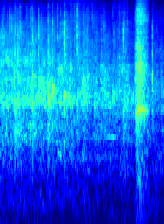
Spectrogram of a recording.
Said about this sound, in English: They clap because I catch with it. I never understood that.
